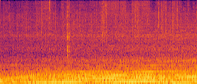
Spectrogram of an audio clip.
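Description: An Audi TT S line accelerating in comfort mode, a steady, loud engine rumble with low whirring drone that holds evenly throughout, with no voices.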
